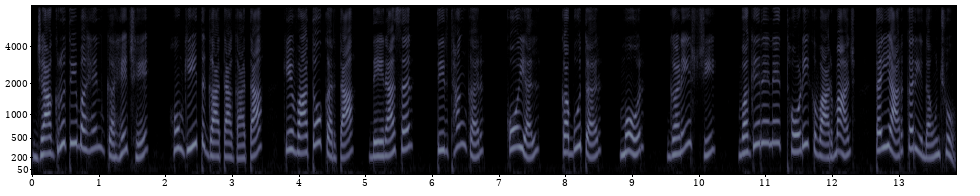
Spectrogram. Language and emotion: Gujarati, neutral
